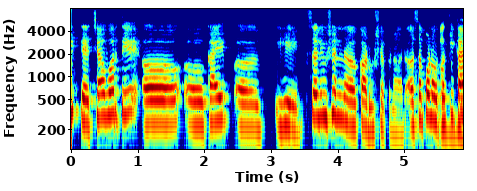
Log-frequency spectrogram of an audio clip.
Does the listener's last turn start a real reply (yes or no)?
no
